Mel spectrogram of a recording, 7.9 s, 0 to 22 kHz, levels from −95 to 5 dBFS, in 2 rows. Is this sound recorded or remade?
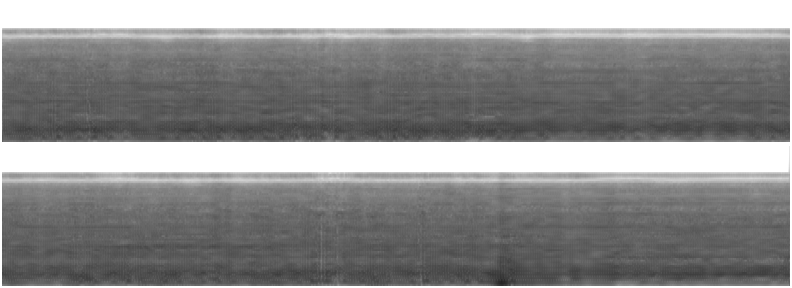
remade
